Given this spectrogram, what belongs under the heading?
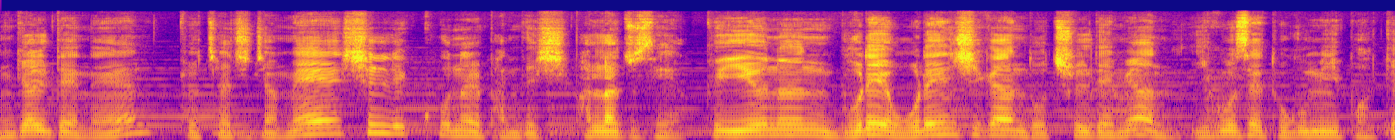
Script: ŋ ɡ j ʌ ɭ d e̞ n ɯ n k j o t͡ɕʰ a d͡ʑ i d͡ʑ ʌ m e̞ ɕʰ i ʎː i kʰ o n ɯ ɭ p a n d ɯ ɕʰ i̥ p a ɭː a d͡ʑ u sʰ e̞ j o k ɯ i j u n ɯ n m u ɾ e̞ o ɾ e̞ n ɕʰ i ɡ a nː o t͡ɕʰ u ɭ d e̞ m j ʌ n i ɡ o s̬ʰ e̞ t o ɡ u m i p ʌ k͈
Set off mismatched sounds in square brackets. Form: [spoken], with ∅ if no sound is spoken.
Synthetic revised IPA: ŋ ɡ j ʌ ɭ d e̞ n ɯ n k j o t͡ɕʰ a d͡ʑ i d͡ʑ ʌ m e̞ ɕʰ i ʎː i kʰ o n ɯ ɭ p a n d ɯ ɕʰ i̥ p a ɭː a d͡ʑ u sʰ e̞ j o k ɯ i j u n ɯ n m u ɾ e̞ o ɾ e̞ n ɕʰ i ɡ a nː o t͡ɕʰ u ɭ d e̞ m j ʌ n i ɡ o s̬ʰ e̞ t o ɡ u m i p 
